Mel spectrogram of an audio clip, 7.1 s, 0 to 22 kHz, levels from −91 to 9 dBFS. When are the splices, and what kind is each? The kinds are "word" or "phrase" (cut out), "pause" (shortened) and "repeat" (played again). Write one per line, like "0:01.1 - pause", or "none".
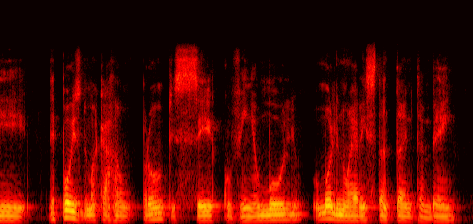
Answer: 0:04.6 - pause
